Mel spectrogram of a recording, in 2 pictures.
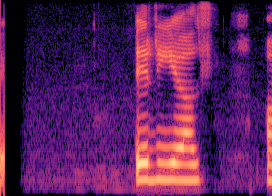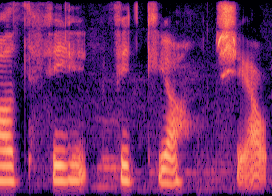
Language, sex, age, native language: Icelandic, male, 8, Icelandic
